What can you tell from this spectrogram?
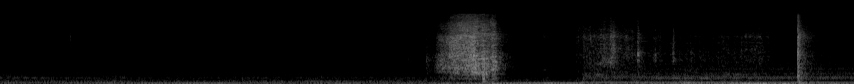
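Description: Light handling sounds of cereal pieces being pressed onto cookie dough on parchment paper, then a brief loud paper-like rustle about halfway. After that comes a steady low hum with a rustling scrape, and a single sharp clink near the end as a metal baking sheet goes onto an oven rack.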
